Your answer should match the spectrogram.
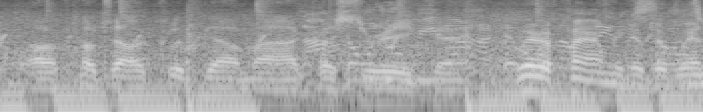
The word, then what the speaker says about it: Costa Rica: thank you very much Costa Rica oh you say cast I say coaster Costa Rica yeah that's not the right way to pronounce it you know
